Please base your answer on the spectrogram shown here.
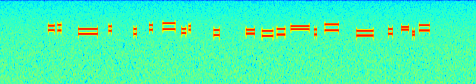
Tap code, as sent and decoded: none

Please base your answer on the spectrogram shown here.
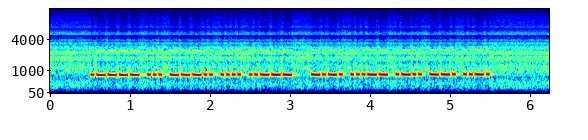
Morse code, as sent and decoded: .---- ... ---.. .... ..--- / -.-. ...-- .-.. --. ..-.
1S8H2 C3LGF

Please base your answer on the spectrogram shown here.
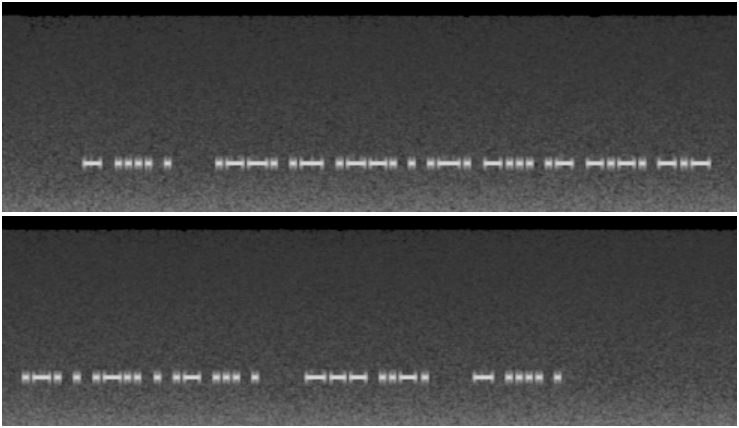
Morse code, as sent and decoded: - .... . / .--. .- .--. . .-. -... .- -.-. -.- / .-. . .-.. . .- ... . / --- ..-. / - .... .
THE PAPERBACK RELEASE OF THE

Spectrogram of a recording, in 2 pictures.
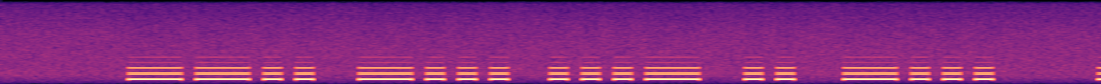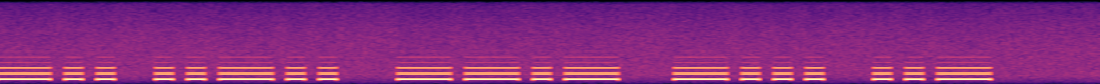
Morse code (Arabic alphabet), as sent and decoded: --.. -... ...- .. -... / -.. ..-.. --.- -... ..-
ذبضيب دهقبط

